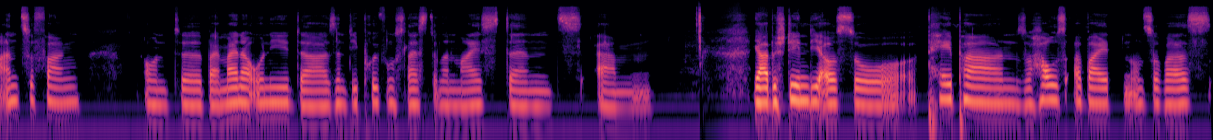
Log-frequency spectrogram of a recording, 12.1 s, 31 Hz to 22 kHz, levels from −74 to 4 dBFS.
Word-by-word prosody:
anzufangen. 190 Hz, -1 st, -2 dB, 0.6 s
Und, 165 Hz, -3 st, -6 dB
äh, 165 Hz, -1 st, 0 dB
bei 165 Hz, 0 st, 0 dB
meiner 180 Hz, +2 st, +3 dB
Uni, 185 Hz, 0 st, -1 dB
da 160 Hz, 0 st, -1 dB
sind 170 Hz, 0 st, -6 dB
die 175 Hz, -, -5 dB
Prüfungsleistungen 170 Hz, -2 st, -5 dB
meistens 155 Hz, -2 st, -4 dB
ähm, 150 Hz, -, -5 dB, 1.0 s
ja, 180 Hz, -1 st, +10 dB
bestehen 195 Hz, +2 st, +4 dB
die 190 Hz, -1 st, +4 dB
aus 175 Hz, -1 st, +5 dB
so 165 Hz, -2 st, 0 dB, 0.2 s
Papern, 190 Hz, -4 st, +2 dB
so 175 Hz, +1 st, -5 dB
Hausarbeiten 185 Hz, -5 st, +1 dB
und 175 Hz, -, -5 dB
so 175 Hz, +1 st, -1 dB
was 170 Hz, +1 st, 0 dB
175 Hz, 115 wpm, -22 LUFS, 160-185 Hz, 1.0 s, ja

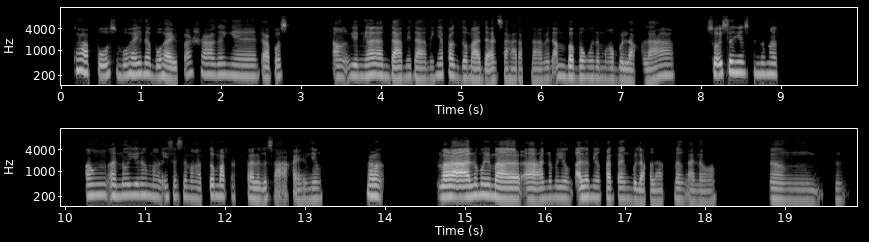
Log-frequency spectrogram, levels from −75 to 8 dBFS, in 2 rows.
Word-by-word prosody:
Tapos 230 Hz, -6 st, 0 dB
buhay 205 Hz, +2 st, -1 dB
na 215 Hz, -, 0 dB
buhay 180 Hz, -4 st, 0 dB
pa 210 Hz, -, -5 dB
siya 205 Hz, -2 st, -3 dB
ganyan 195 Hz, -2 st, -4 dB
tapos 180 Hz, +2 st, -2 dB, 0.5 s
ang 180 Hz, -2 st, -3 dB
yun 190 Hz, -1 st, -2 dB
nga 200 Hz, 0 st, +3 dB
ang 190 Hz, -, -6 dB
dami-dami 165 Hz, -2 st, 0 dB
niya 205 Hz, +1 st, -3 dB
pag 195 Hz, -2 st, 0 dB
dumadaan 155 Hz, -3 st, 0 dB
sa 155 Hz, -, -3 dB
harap 150 Hz, 0 st, -6 dB
namin 150 Hz, +2 st, -7 dB
ang 185 Hz, -, -3 dB
babango 170 Hz, -1 st, +1 dB
ng 165 Hz, -, -6 dB
mga 155 Hz, -1 st, -7 dB
bulaklak. 155 Hz, +6 st, -3 dB, 0.4 s
So, 205 Hz, -, +1 dB
isa 235 Hz, +3 st, +3 dB
yun 235 Hz, -1 st, +1 dB
sa 225 Hz, -, -18 dB
mga 215 Hz, -1 st, -3 dB, 1.3 s
Ang 215 Hz, +1 st, -2 dB
ano 210 Hz, 0 st, 0 dB
yun 215 Hz, 0 st, -2 dB
ang 210 Hz, -, -5 dB
mga 180 Hz, -, -9 dB
isa 190 Hz, 0 st, -8 dB
sa 185 Hz, -, -7 dB
mga 175 Hz, -3 st, -7 dB
tumatak 195 Hz, -2 st, -1 dB
talaga 165 Hz, -1 st, -1 dB
sa'kin 155 Hz, -3 st, -5 dB
yung -, -, -12 dB, 0.5 s
parang 200 Hz, -2 st, +3 dB, 0.7 s
ma-aano 190 Hz, +1 st, +10 dB
mo 215 Hz, -, +1 dB
yung 210 Hz, -2 st, +1 dB
ma-aano 165 Hz, -1 st, +5 dB
mo 180 Hz, -, -6 dB
yung 175 Hz, -2 st, -5 dB
alam 185 Hz, +1 st, +3 dB
niyo 180 Hz, -, -3 dB
kantang 170 Hz, 0 st, -2 dB
Bulaklak 145 Hz, -2 st, -4 dB
ng 160 Hz, -1 st, -5 dB
ano 140 Hz, -1 st, -7 dB, 0.7 s
ng 160 Hz, -2 st, -3 dB, 0.6 s
hmm. 155 Hz, -, -15 dB
180 Hz, 170 wpm, -23 LUFS, 160-205 Hz, 1.3 s, ma-aano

